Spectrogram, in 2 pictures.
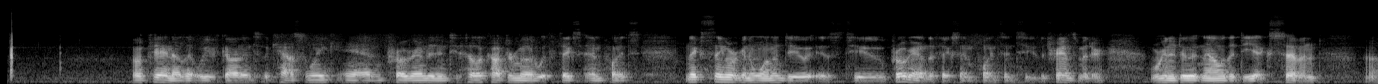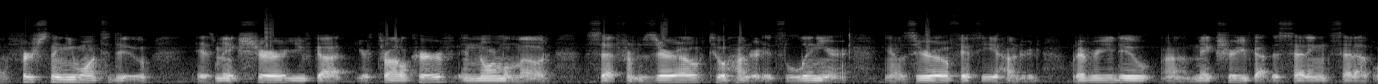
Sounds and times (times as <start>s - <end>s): Inside, small room: 0.0s - 27.5s
Speech: 1.3s - 27.5s.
